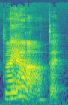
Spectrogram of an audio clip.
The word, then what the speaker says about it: Diana: Is it Deanna or Diana? – Diana. – I always thought it was Deanna because, like, why have the extra letter then if you're not going to pronounce it differently?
